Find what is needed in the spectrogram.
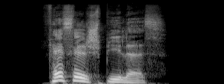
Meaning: genitive singular of Fesselspiel
- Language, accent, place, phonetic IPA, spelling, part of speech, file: German, Germany, Berlin, [ˈfɛsl̩ˌʃpiːləs], Fesselspieles, noun, De-Fesselspieles.ogg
